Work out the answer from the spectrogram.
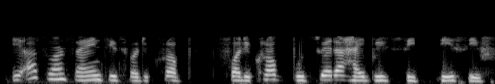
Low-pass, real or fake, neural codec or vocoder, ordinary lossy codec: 3.6 kHz; real; none; none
